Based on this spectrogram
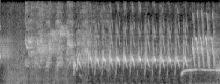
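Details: Asian pied starling from Java singing with imitations of caladi and kapas tembak: a chirpy burst, then a fast train of bright repeated notes about six per second, ending in a short upslurred whistle with buzzy notes above.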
